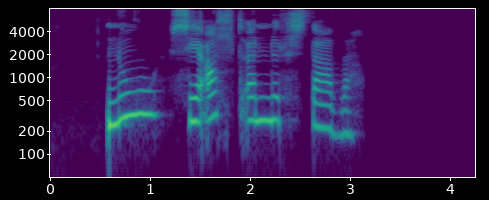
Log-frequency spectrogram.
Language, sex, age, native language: Icelandic, female, 20-29, Icelandic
